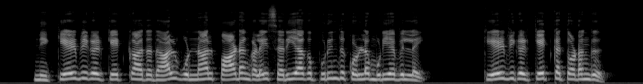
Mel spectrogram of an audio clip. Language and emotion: Tamil, angry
